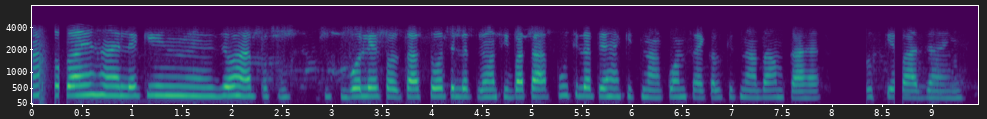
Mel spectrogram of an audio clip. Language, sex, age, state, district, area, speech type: Hindi, female, 45-60, Bihar, Madhepura, rural, conversation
